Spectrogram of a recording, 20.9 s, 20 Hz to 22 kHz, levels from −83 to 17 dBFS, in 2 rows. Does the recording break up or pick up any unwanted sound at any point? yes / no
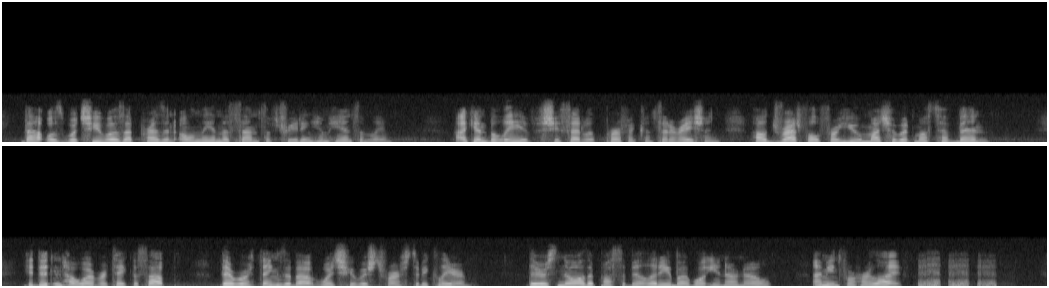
yes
